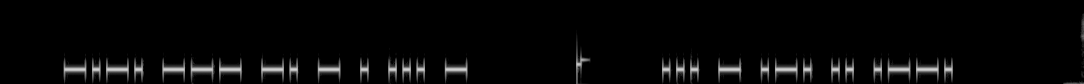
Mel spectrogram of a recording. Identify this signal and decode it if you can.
Morse code, heard as a keyed tone, about 17 wpm, 700 Hz. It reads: CONTEST STRIP
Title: Sentences from Top 1600 Words - New Word Drill - 17wpm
